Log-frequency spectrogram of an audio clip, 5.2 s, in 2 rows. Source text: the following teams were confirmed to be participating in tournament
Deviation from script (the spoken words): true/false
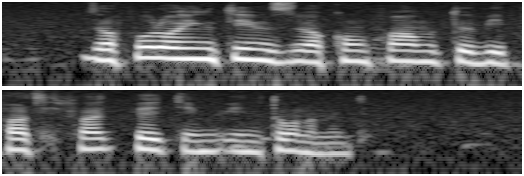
false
